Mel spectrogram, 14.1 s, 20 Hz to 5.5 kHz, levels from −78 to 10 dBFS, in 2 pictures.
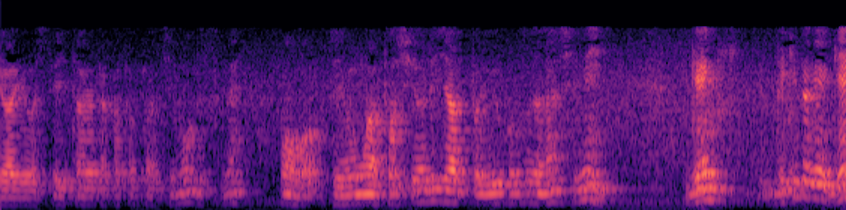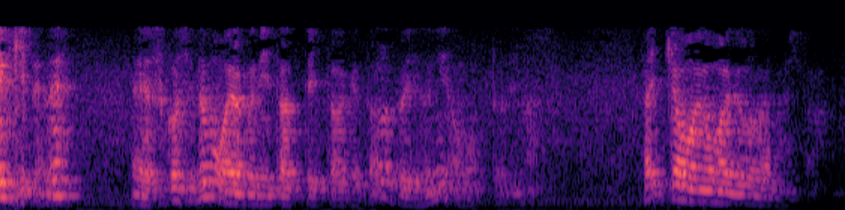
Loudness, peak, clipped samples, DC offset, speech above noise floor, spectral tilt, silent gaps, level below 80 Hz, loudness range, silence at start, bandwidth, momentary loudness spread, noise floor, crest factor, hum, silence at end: -24 LUFS; -2 dBFS; under 0.1%; under 0.1%; 24 dB; -9 dB/octave; none; -74 dBFS; 7 LU; 0 s; 4 kHz; 17 LU; -49 dBFS; 22 dB; none; 0.5 s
